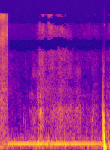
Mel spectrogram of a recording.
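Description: Faint steady low hum with a few soft rustles and ticks.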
